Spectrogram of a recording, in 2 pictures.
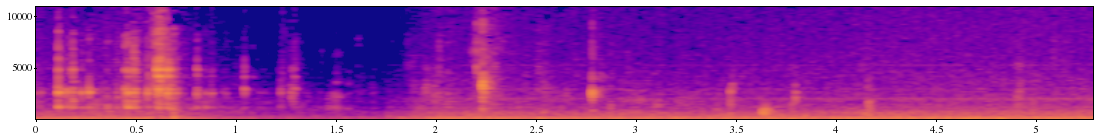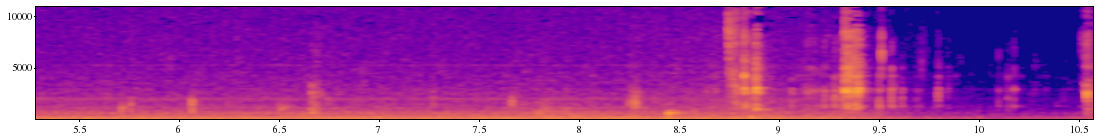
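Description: A woman sips a drink through a straw close to a microphone.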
